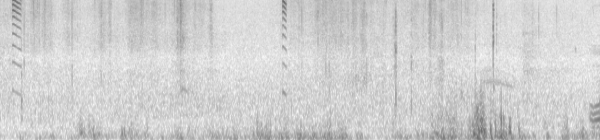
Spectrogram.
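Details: Two Great Danes, Maddie and Ellie, play tug of war with a stuffed elephant toy. Low, rumbling grunts and growls pulse rapidly and unevenly, swelling louder near the end amid scuffling.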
